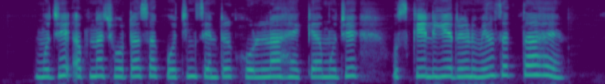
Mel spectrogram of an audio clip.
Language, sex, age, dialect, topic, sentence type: Hindi, female, 25-30, Hindustani Malvi Khadi Boli, banking, question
